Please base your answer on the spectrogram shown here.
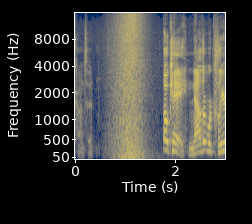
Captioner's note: air whooshing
